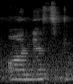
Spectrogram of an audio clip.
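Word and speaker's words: honest: सकते फिर N umbrella an ऑनेस्ट मैन अब यहां पर हम ये नहीं देखेंगे कि एच क्या है कंसोनेंट है लेकिन हम किससे कर रहे हैं ऑनेस्ट है ना फिर ए यूरोपियन अब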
